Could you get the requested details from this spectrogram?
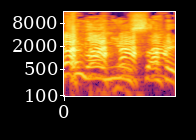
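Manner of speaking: put-on yelling. Retelling a sketch where a man on stage keeps yelling: imitating someone yelling. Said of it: "and he's just yelling".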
